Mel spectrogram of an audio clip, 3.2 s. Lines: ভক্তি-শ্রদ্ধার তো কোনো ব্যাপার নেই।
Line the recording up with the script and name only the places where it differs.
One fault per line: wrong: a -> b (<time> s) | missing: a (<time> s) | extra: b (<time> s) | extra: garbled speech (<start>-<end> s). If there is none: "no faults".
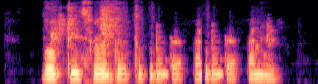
extra: কোনো ব্যাপার (2.0 s)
